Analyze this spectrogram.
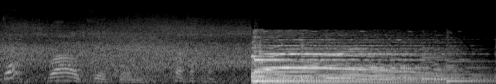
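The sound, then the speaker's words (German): A telephone rings with one loud bright ringing tone that follows a voice speaking. The tone sustains and slowly fades to the end. “Oh, die Museumsdirektorin ruft an.”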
